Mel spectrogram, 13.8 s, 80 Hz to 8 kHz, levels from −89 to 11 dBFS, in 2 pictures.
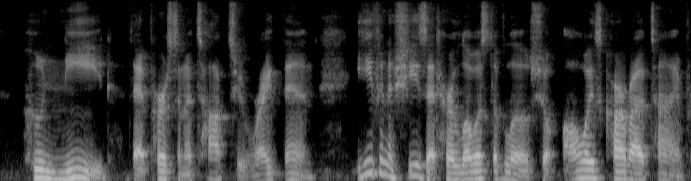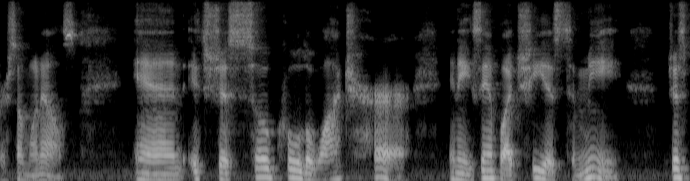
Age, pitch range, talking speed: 40-59, 100-135 Hz, 180 wpm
